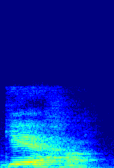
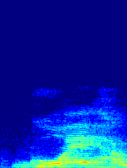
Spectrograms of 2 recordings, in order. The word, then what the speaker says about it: guerra: pronunciado por exemplo em guerra O que é você não fala Gu erra você fala guerra Então esse Conjunto G u que tá vindo antes do é oo não é pronunciado então é dígrafo tá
